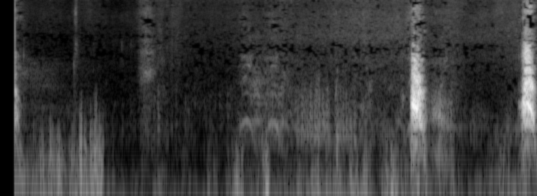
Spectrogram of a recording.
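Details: West Highland White Terrier giving two short, loud barks about a second apart, after a stretch of quiet low rustling and faint murmuring.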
